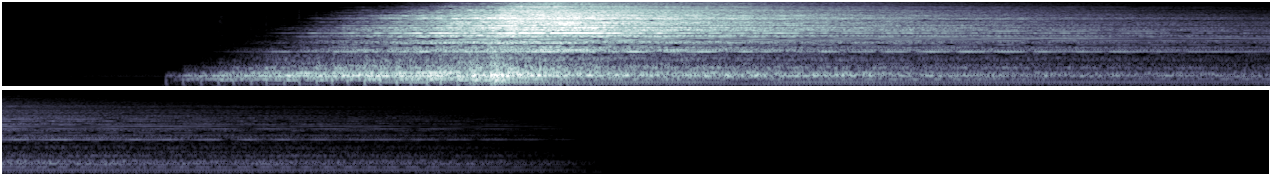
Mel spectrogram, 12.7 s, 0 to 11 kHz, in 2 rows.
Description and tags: cymbal roll loud
Crescendo roll from soft to loud on 19" crash cymbal with mallets
cymbal, loud, cymbal-roll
